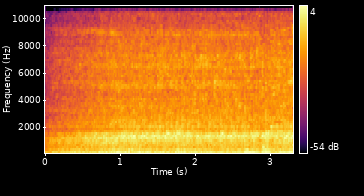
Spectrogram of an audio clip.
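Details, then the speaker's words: Volvo 740 just started, idling in an enclosed space; steady even hum with smooth low throb, no knocks, misses or squeals; engine idling healthy, very light clutch. "Oh, got lights this time. Oh, ho, ho, ho. Yes! Volvo is alive. Gordon's alive!"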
